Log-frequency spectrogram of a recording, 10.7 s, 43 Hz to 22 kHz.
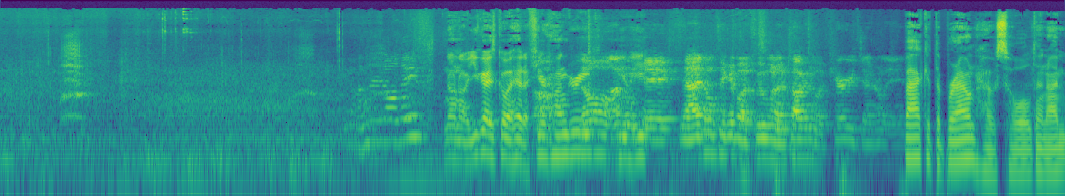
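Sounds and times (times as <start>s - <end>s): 
big raven cawing: 0.0s - 4.6s
steady outdoor hiss: 0.0s - 9.1s
speech: 3.9s - 10.6s.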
